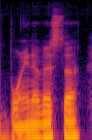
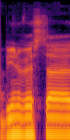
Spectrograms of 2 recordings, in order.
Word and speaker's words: Buena Vista: called Paddle Fest in Buena Vista. I think is the correct pronunciation. Everyone says Buena Vista. But Buena Vista, it's like southern Colorado off 285, the Arkansas River.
